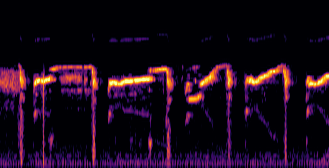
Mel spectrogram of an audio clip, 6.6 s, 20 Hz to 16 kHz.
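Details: Bald eagle squeeing at its mother and another eagle at Fraser Point in August 2022: six long, thin whistled squeals. Each slides gently upward and ends in an abrupt crackling note, with brief gaps between them.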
